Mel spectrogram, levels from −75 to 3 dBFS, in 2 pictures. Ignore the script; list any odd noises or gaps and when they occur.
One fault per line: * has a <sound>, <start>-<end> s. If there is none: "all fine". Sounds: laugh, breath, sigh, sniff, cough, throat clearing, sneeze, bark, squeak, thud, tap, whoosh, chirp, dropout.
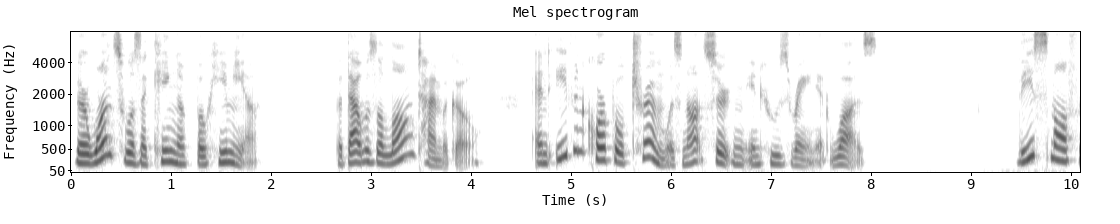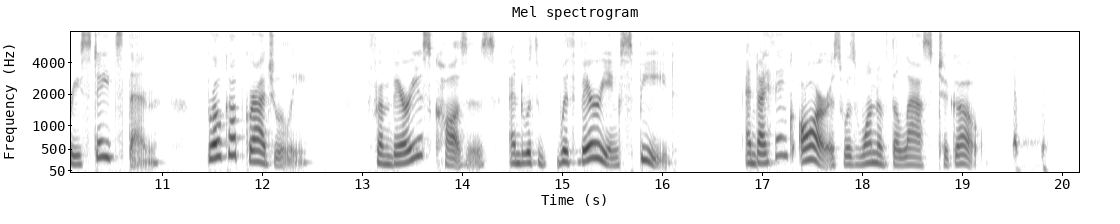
* has a whoosh, 19.5-19.9 s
